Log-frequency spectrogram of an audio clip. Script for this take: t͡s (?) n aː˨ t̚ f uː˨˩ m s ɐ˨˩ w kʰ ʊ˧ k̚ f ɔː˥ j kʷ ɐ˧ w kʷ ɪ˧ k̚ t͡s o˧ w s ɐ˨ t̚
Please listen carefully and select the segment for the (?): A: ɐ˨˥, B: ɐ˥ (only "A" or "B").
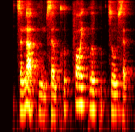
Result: A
